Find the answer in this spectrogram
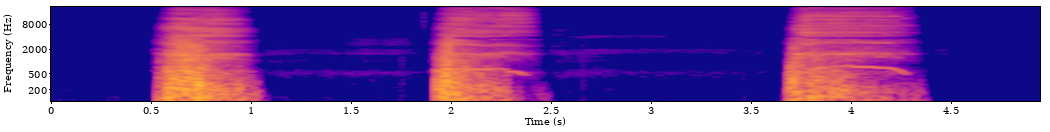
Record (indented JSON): {
  "exhalation_length": "4.9 s",
  "exhalation_amplitude": 32767,
  "exhalation_signal_mean_std_ratio": 0.38,
  "survey_phase": "alpha (2021-03-01 to 2021-08-12)",
  "age": "18-44",
  "gender": "Female",
  "wearing_mask": "No",
  "symptom_cough_any": true,
  "symptom_new_continuous_cough": true,
  "symptom_shortness_of_breath": true,
  "symptom_fatigue": true,
  "symptom_fever_high_temperature": true,
  "symptom_headache": true,
  "symptom_change_to_sense_of_smell_or_taste": true,
  "symptom_loss_of_taste": true,
  "symptom_onset": "4 days",
  "smoker_status": "Ex-smoker",
  "respiratory_condition_asthma": false,
  "respiratory_condition_other": false,
  "recruitment_source": "Test and Trace",
  "submission_delay": "2 days",
  "covid_test_result": "Positive",
  "covid_test_method": "RT-qPCR",
  "covid_ct_value": 15.4,
  "covid_ct_gene": "ORF1ab gene",
  "covid_ct_mean": 15.7,
  "covid_viral_load": "6900000 copies/ml",
  "covid_viral_load_category": "High viral load (>1M copies/ml)"
}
